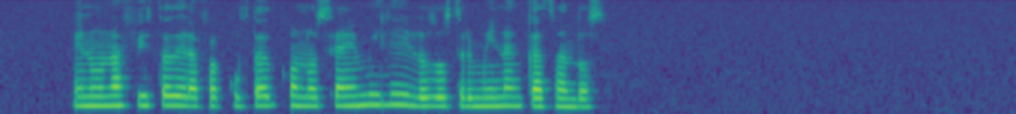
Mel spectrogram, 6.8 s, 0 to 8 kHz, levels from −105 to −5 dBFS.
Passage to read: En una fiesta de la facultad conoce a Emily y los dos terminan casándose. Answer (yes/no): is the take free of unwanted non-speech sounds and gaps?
yes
